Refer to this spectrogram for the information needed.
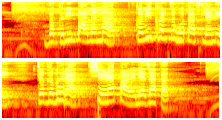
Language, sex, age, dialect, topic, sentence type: Marathi, female, 36-40, Standard Marathi, agriculture, statement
